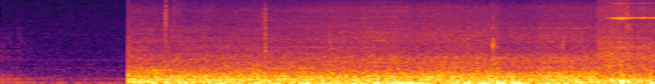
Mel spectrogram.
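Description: A car engine rumbles steadily from inside the car as it drives along.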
